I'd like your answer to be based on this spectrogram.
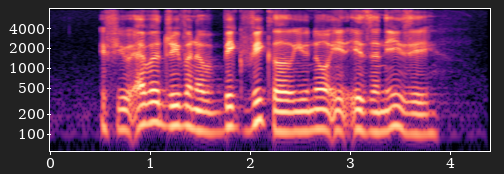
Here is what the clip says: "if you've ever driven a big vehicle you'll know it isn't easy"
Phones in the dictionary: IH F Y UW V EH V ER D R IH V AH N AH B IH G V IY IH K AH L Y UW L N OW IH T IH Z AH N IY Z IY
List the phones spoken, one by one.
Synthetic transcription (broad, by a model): IH F Y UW EH V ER D R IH V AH N AH B IH G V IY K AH L Y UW N OW IH T IH Z AH N IY Z IY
